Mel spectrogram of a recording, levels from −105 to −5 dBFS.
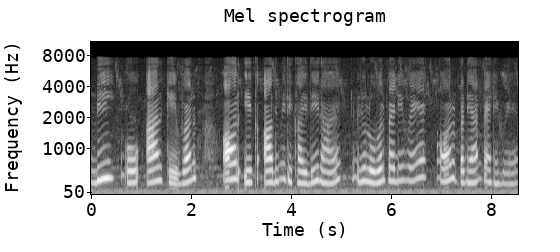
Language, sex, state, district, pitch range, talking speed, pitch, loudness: Hindi, male, Bihar, Madhepura, 255-305 Hz, 140 wpm, 275 Hz, -19 LUFS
